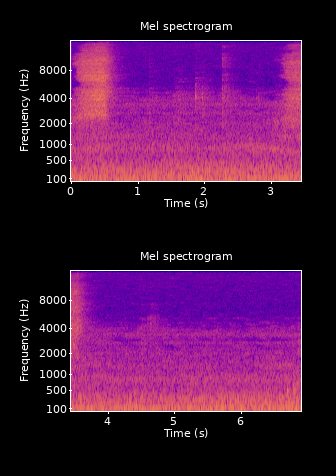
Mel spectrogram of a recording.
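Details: Owl giving harsh, breathy screeches, one loud rasping burst at the start and another about three seconds later, with a faint short hiss between, over a steady low rumbling hum.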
